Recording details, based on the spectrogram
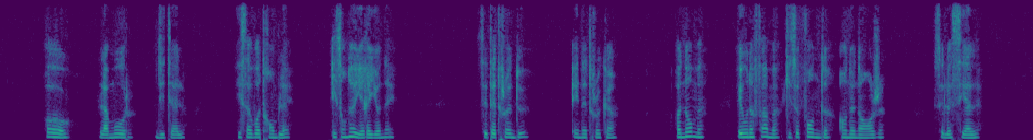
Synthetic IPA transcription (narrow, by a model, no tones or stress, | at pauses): o | lamuʁ | d̪it̪ɛl | esavwat̪χɑ̃blɛ | esɔ̃nœjʁejɔnɛ | sɛt̪ɛt̪χəd̪ø | enɛt̪χəkɛ̃ | ɛ̃nɔm | eynfamkʲisəfɔ̃d̪ɑ̃nœ̃nɑ̃ʒ | sɛləsjɛl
